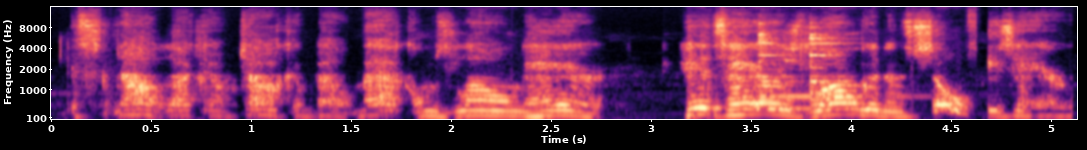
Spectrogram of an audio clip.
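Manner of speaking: secretive, hushed stage whisper. Speaking into a phone in character, half-whispering. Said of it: "I'm gonna whisper in the phone".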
